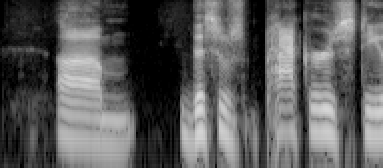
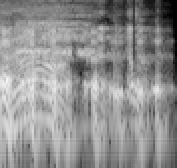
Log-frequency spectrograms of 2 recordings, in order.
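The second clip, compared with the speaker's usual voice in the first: a laughing, raised oh; smirking oh at rival fans' pain; smug laugh; 6 semitones higher, 4 dB louder than usual. Retold or imitated. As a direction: gloat through a laugh. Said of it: "I'm kinda smiling".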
